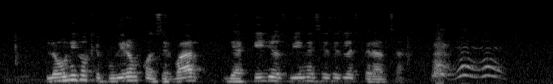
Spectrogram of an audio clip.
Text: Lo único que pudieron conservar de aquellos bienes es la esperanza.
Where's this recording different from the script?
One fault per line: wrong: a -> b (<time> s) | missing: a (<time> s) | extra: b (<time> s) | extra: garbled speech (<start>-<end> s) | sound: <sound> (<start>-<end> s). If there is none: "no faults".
extra: es (3.3 s)
sound: bark (4.3-5.1 s)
